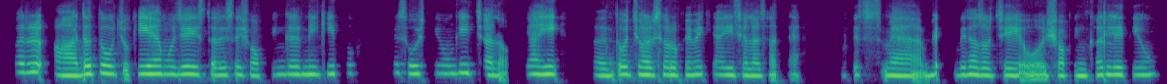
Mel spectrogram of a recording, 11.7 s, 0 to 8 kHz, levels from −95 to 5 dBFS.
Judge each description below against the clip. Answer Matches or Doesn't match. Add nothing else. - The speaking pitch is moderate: Doesn't match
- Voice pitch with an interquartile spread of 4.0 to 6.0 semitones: Doesn't match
